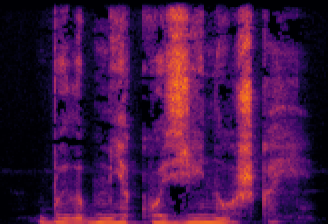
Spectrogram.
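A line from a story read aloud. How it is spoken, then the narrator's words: Medic mumbling. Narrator (Russian): бормочет фельдшер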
